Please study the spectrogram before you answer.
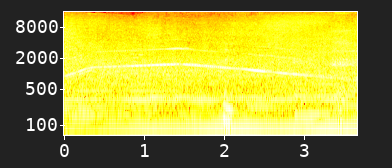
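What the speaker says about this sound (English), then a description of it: "Siren's coming." A wailing police siren rises and falls in pitch over a steady engine rumble, growing slightly louder as it approaches.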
